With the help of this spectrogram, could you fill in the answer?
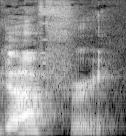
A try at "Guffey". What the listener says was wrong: Guffey? Guffey. No, it's just Guffey. No R.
